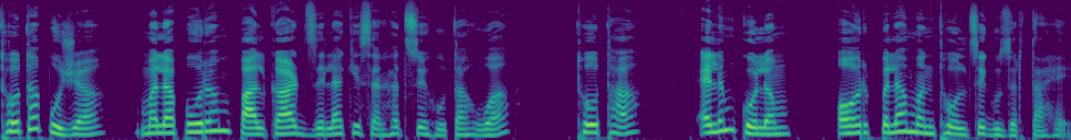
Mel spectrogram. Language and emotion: Urdu, neutral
